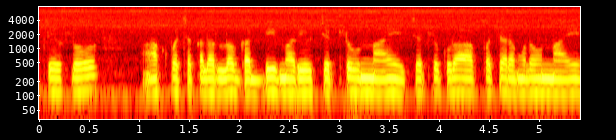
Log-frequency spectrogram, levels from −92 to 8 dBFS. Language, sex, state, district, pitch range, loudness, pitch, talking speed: Telugu, male, Telangana, Adilabad, 115-120 Hz, -18 LUFS, 115 Hz, 135 wpm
